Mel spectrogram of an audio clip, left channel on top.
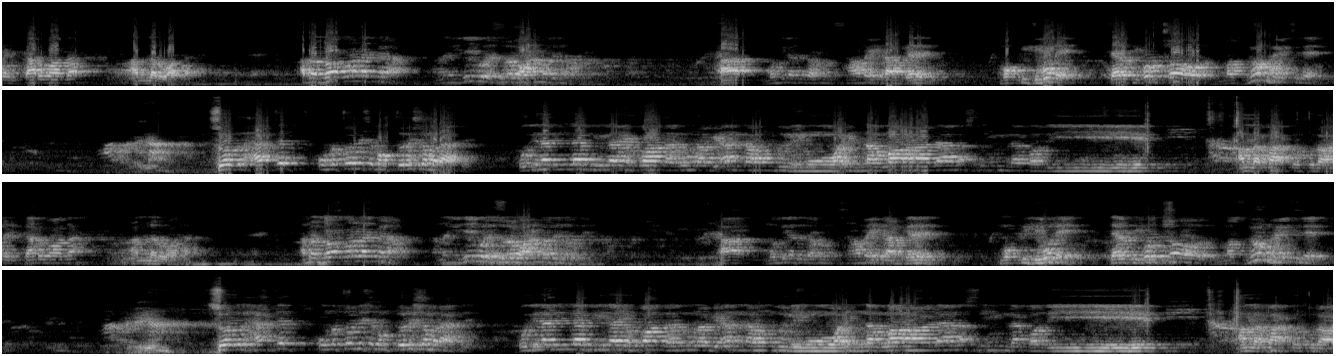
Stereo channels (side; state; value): both; normal; correlation 0.38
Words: কার ওয়াদা? আল্লাহর ওয়াদা। আপনার দোয়া করা লাগবে না, আল্লাহ নিজেই বলে সূরা মুহাম্মাদের মধ্যে। আর মদিনাতে যখন সাহাবায়ে কেরাম গেলেন, মক্কি জীবনে 13টি বছর মাজলুম হয়েছিলেন। সূরাতুল হজ্জের 39 এবং 40 নম্বর আয়াতে উযিনা লিল্লাযিনা ইয়াকাতালুনা বিআন্নাহুম যুলিমু ওয়া ইন্নাল্লাহা আলা নাসরিহিম লাকাদির। আল্লাহ পাক রব্বুল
